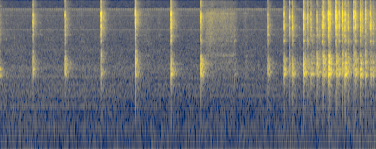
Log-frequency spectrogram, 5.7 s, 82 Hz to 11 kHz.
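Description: Long painted nails tap the thin slats of a large stained wooden triangular Triforce frame, making sharp, dry clicks centered around 1 kHz with bright edges and almost no low end. About eight separate taps come roughly every half second, each dying away almost at once, then the tapping quickens into a dense, louder flurry of rapid clicks.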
